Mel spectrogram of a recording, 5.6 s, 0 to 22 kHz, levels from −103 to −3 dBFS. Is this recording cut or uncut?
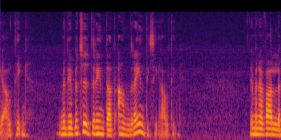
cut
